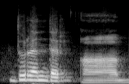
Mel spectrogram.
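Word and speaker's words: Dhurandhar: துரந்தர் movie ஆமா டில ஆரம்பிச்சதுன்னு இல்ல நீங்க அந்த சவுண்ட திருப்பி சொல்லி பாருங்க துரந்தர் து வருது ரா சவுண்ட் தான் அப்வர்ட்ல போகும். துரந்தர் துரந்தர் அதுதான் ஒலி சவுண்டு.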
